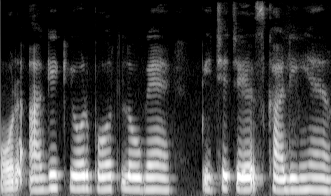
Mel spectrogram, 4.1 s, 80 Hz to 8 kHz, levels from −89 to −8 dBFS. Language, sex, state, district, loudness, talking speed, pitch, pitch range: Hindi, female, Punjab, Pathankot, -14 LUFS, 160 wpm, 180 Hz, 175-195 Hz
